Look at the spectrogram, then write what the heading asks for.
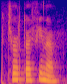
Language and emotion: Russian, neutral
